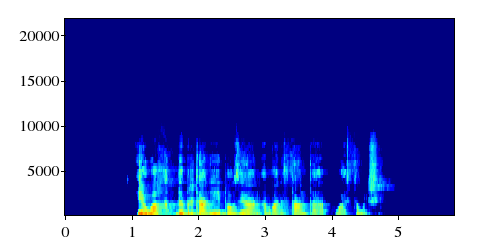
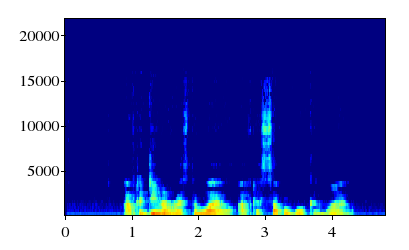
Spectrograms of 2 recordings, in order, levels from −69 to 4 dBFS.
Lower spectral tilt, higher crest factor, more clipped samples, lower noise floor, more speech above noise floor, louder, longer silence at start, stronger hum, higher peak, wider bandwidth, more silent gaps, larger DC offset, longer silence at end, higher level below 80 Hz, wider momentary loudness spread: second, -5.5 dB/octave vs -7 dB/octave; about the same, 22 dB vs 18 dB; neither; first, -77 dBFS vs -52 dBFS; first, 52 dB vs 31 dB; second, -25 LUFS vs -22 LUFS; first, 1.1 s vs 0.9 s; neither; about the same, -6 dBFS vs -6 dBFS; second, 9.8 kHz vs 16 kHz; neither; neither; first, 1.05 s vs 0.5 s; second, -60 dBFS vs -52 dBFS; first, 14 LU vs 11 LU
